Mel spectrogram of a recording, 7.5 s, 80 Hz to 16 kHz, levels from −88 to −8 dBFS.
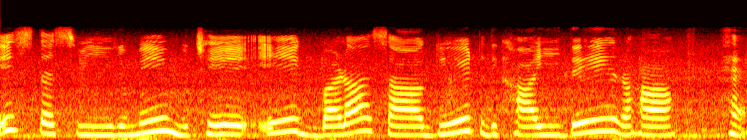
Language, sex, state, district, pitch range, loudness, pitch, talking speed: Hindi, female, Madhya Pradesh, Katni, 220-270 Hz, -14 LUFS, 230 Hz, 95 wpm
